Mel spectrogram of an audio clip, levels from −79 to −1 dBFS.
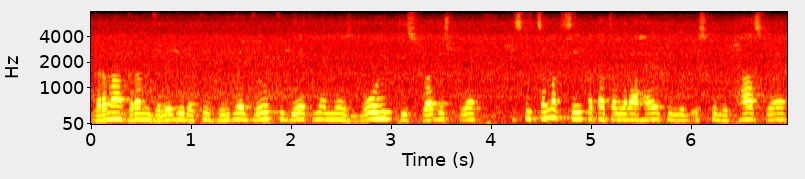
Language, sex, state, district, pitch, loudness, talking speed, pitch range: Hindi, male, Rajasthan, Bikaner, 155 Hz, -17 LUFS, 240 wpm, 150-165 Hz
